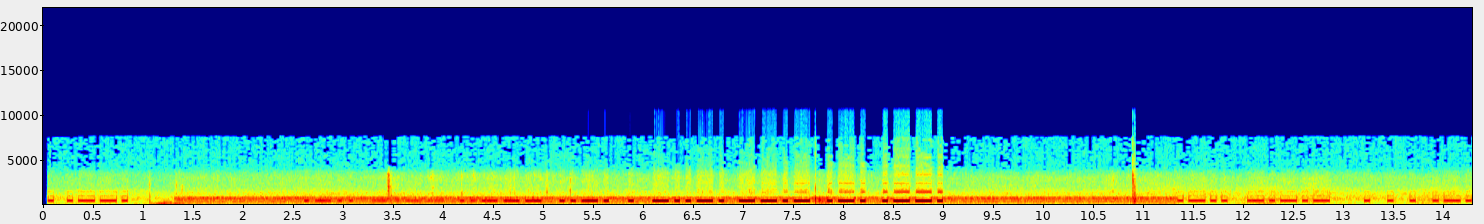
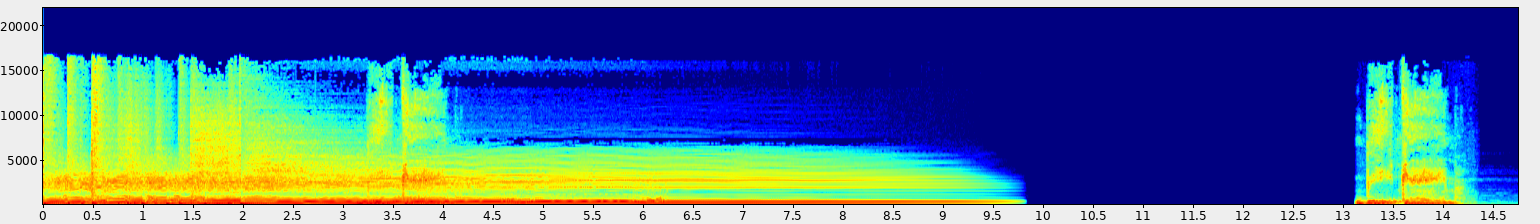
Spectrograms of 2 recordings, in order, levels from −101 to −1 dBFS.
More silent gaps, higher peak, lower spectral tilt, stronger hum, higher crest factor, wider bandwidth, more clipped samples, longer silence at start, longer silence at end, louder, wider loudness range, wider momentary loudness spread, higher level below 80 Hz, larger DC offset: second, none vs 9.88-13.00 s; about the same, 0 dBFS vs 0 dBFS; about the same, -6.5 dB/octave vs -5.5 dB/octave; neither; second, 10 dB vs 16 dB; second, 7 kHz vs 17 kHz; first, 1% vs under 0.1%; about the same, 0.05 s vs 0 s; second, 0 s vs 0.55 s; first, -11 LUFS vs -15 LUFS; second, 11 LU vs 15 LU; about the same, 14 LU vs 12 LU; second, -38 dBFS vs -24 dBFS; first, 0.4% vs under 0.1%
